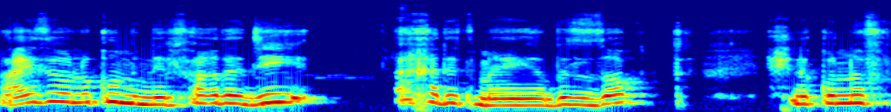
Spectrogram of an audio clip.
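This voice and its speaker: A woman's high-pitched voice with a dark, mellow tone, ordinary pitch variation and a moderate pace. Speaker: cooking channel host. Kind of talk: cooking tutorial. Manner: casual, chatty.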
